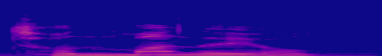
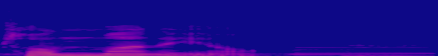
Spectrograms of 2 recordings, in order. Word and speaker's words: 천만에요: at De hangle word number 50 the word tonmano is a way to say you're welcome in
